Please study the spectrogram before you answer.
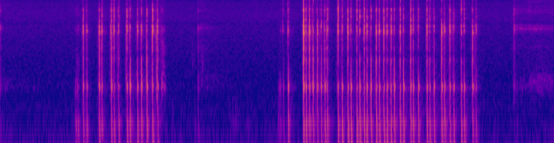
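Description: A sleeping Boston Terrier snores in rattling, fluttering bursts separated by quiet pauses.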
